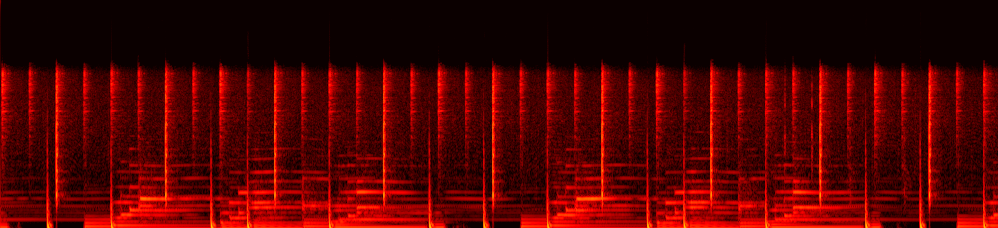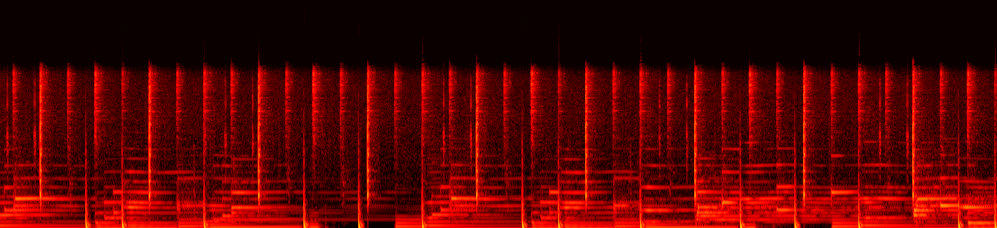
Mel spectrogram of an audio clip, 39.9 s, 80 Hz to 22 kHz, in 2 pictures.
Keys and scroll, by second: 0.0 a, 4.4 b, 6.2 b, 8.8 ctrl+z, 13.4 ctrl+z, 15.2 b, 24.9 a, 28.2 a, 31.3 5, 32.4 b, 35.0 a, 37.2 ctrl+z, 37.4 ctrl+z, 37.5 ctrl+z.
